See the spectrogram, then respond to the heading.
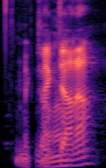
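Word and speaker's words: McDonagh: How do you say the director's name? – McDonough. – McDonough, okay. – Like McDonough, Georgia, where they make purple mattresses. – Exactly like that.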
